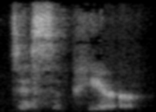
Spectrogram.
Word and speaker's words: disappear: not quite as noticeable an example of secondary stress would be the first syllable in this word disappear we do spend some time on this syllable and we do make the vowel louder and longer but not quite as much as we do on this last syllable the third syllable peer if both of these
